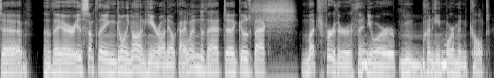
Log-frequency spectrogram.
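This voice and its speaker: A man narrating as game master in a tabletop role-play, halting, with many fillers. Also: medium pitch, vocal fry, no room sound, studio quality.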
